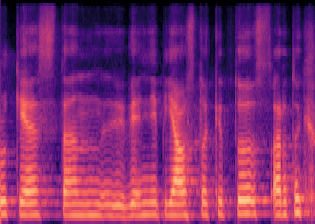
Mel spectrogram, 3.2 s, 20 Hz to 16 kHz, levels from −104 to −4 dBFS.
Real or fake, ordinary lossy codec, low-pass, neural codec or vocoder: fake; AAC, 64 kbps; 14.4 kHz; autoencoder, 48 kHz, 128 numbers a frame, DAC-VAE, trained on Japanese speech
